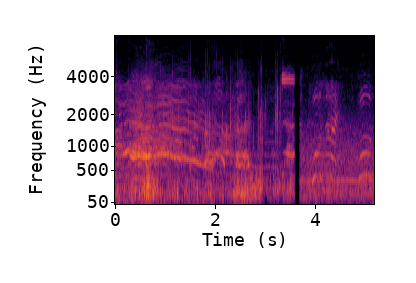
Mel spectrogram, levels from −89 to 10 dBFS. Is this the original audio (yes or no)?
yes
